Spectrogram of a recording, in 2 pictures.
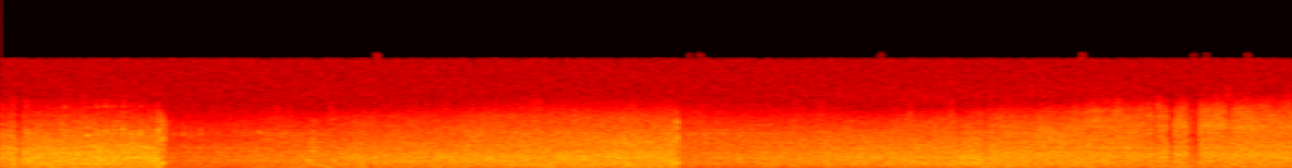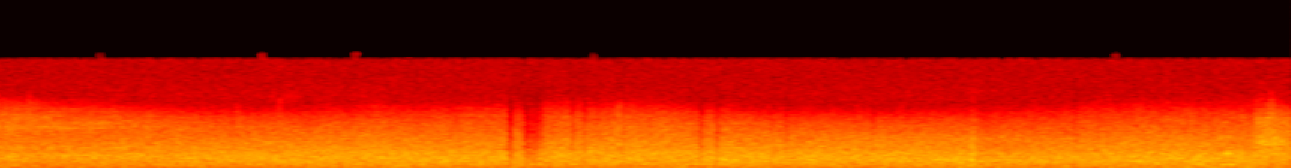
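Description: Steady rushing noise inside a car's cabin. It drops suddenly about a second in and again about four and a half seconds in, then builds back up.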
